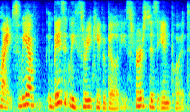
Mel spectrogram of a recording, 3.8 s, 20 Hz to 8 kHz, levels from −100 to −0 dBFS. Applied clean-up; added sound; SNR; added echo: none; none; none; reverberation time 0.2 s.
